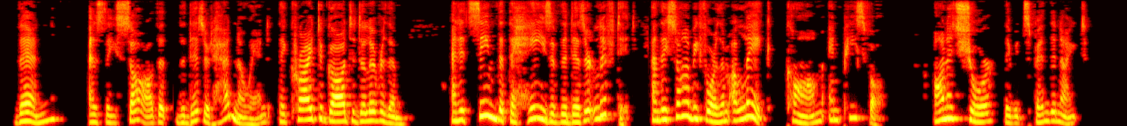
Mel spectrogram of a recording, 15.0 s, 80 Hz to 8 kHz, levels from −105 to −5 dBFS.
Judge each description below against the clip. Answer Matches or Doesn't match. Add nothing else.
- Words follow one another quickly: Doesn't match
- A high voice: Matches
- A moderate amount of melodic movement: Doesn't match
